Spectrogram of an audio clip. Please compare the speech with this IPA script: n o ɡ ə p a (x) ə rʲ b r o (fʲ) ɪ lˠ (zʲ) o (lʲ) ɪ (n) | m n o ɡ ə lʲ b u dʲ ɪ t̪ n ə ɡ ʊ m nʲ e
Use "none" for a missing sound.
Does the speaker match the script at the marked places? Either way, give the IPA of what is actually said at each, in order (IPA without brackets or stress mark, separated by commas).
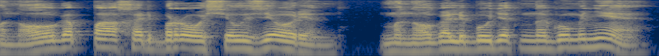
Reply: x, sʲ, zʲ, ɾʲ, n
